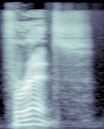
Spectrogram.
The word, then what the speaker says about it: Ferenc: It's actually pronounced like Terrence with an F, like Ferenc.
